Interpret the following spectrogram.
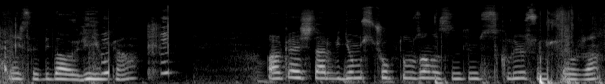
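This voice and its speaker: A young woman chatting excitedly over her gameplay as a channel host, muttering and whispering to herself. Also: high voice, background noise. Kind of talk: casual gameplay commentary.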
